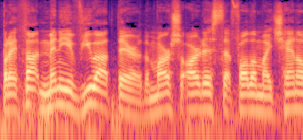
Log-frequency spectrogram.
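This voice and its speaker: Light background noise accompanies a man whose voice sounds dry, with no echo. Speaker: martial arts teacher, vlogger. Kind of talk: casual vlog chat. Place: open country. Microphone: phone near.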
